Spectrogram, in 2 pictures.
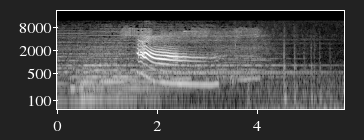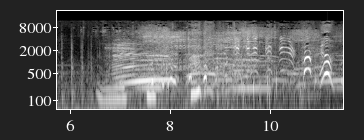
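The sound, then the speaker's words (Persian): A herd of cattle lowing, with several long, drawn-out moos spread across the scene, one early and a cluster of overlapping calls later, separated by quieter gaps. “بل بچه ها گله رو پیدا کردیم.”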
